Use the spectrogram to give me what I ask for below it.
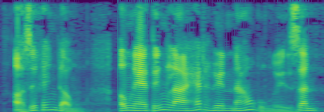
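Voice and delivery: ordinary delivery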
